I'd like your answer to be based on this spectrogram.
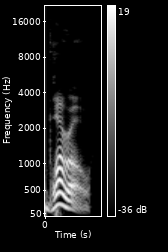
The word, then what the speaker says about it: Poirot: his name being Hercule Poirot. And yes, I checked, and that's how his name is usually pronounced.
